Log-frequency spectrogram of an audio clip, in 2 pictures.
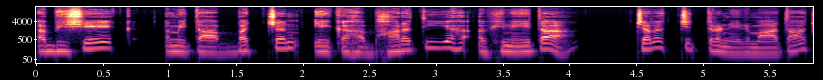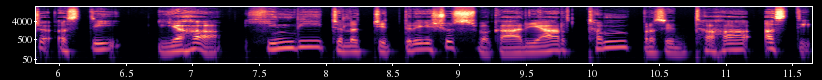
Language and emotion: Sanskrit, neutral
